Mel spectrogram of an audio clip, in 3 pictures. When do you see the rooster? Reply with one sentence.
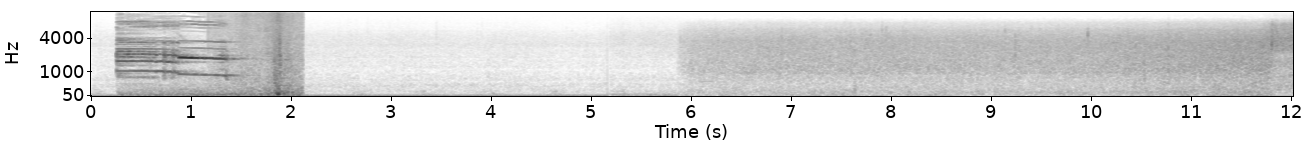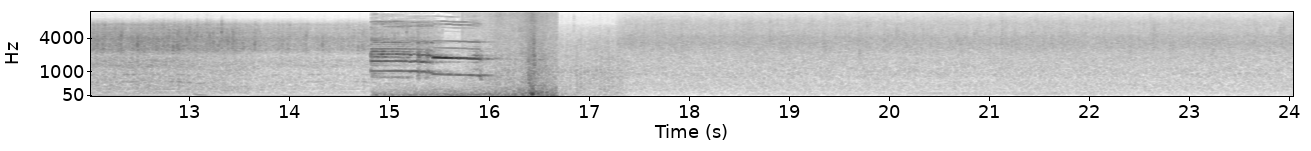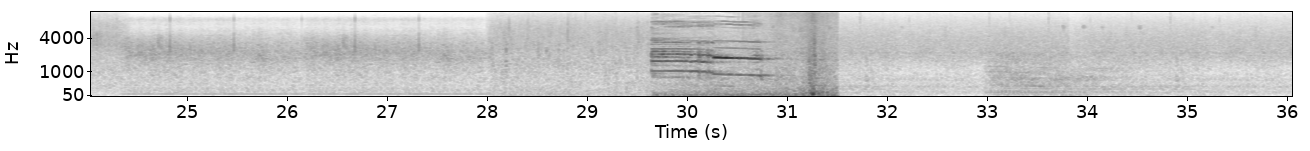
You can hear the rooster from 0.2 to 2.1 s, from 14.8 to 16.7 s and from 29.6 to 31.6 s.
